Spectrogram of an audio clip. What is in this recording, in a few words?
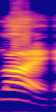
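"lai4", Chinese pinyin, fourth tone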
